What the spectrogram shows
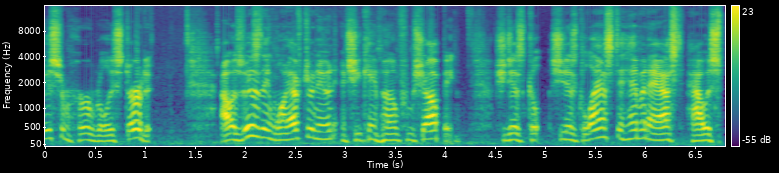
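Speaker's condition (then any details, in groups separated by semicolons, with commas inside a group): No condition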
